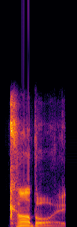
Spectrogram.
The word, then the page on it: carboy: British English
